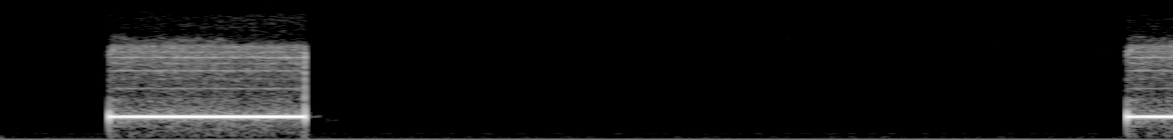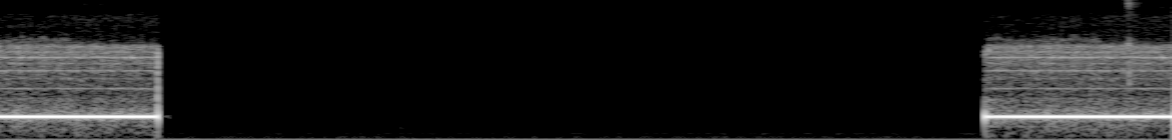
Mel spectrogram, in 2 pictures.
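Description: A telephone ringing tone while calling the Tsvetlit plant, where no one picks up: three steady, mid-pitched buzzing tones about a second long each, separated by several seconds of silence, with no one talking.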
